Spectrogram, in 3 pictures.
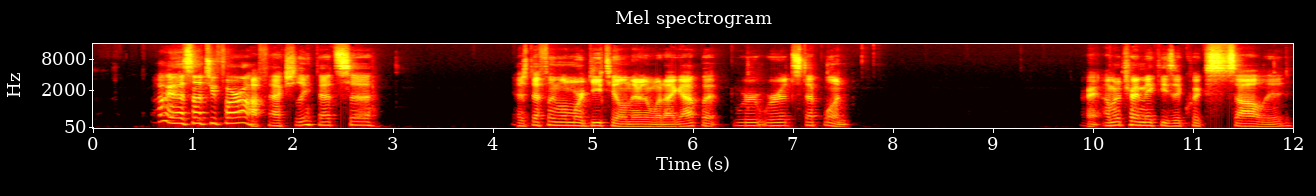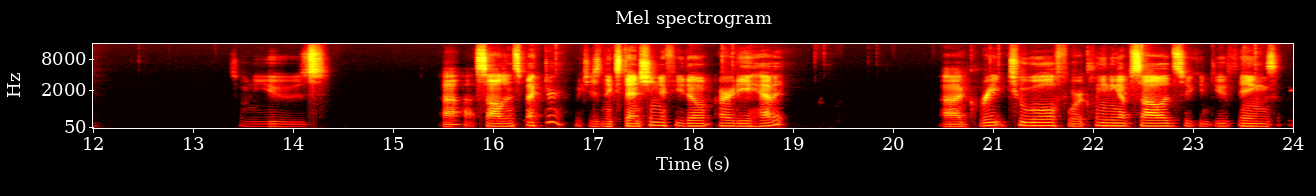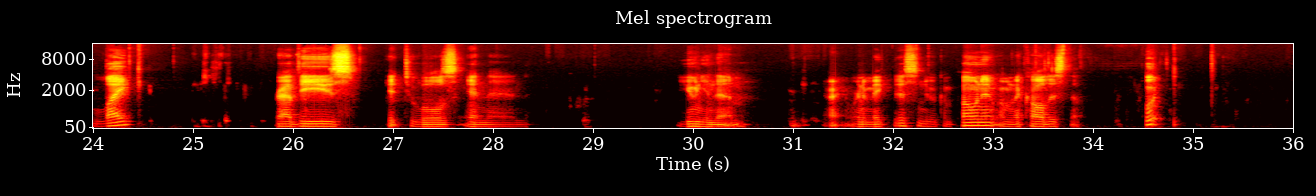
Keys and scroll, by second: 0.8 typing, 33.7-35.0 typing, 35.2 Return.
